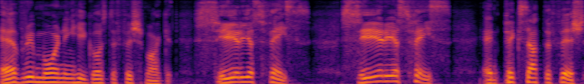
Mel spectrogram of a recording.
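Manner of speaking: choppy, fragmented second-language broken English. Retelling what a waitress said about the chef, imitating broken English. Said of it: "she's got her like broken English".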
